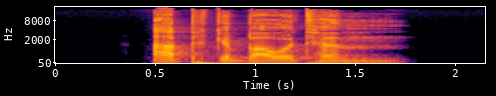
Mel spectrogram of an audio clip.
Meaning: strong dative masculine/neuter singular of abgebaut
- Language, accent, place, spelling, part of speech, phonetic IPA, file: German, Germany, Berlin, abgebautem, adjective, [ˈapɡəˌbaʊ̯təm], De-abgebautem.ogg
